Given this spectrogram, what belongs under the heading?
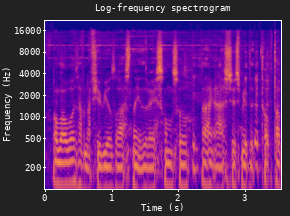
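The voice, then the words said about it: Worn-out voice, very loud. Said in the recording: “is that a bit loud? ... It's very loud. ... As you can tell, obviously my voice is not in great condition. After Saturday, there was plenty of singing and chanting and celebrations”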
